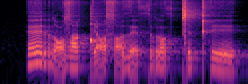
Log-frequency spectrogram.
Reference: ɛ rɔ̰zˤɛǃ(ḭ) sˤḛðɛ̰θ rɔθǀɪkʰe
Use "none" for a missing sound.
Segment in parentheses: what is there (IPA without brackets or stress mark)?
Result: ḛ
